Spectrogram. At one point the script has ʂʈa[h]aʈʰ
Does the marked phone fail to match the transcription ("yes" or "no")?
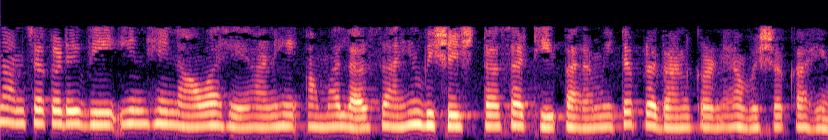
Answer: yes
